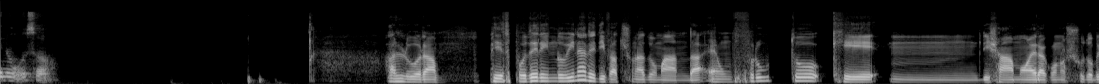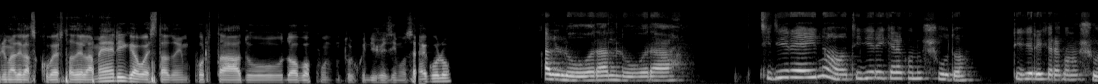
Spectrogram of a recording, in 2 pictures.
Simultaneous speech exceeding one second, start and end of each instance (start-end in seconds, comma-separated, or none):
none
